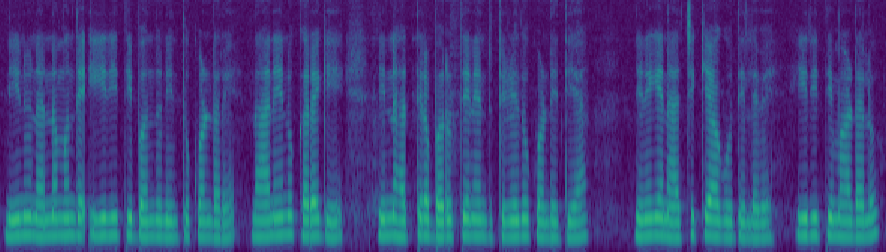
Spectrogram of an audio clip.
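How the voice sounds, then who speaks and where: A woman's voice: medium pitch, flat delivery, moderate pace, mellow, no room sound, close to an everyday voice. A woman reading the lines of an angry, contemptuous husband in a storybook narration. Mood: scornful. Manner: scolding, harsh questions.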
